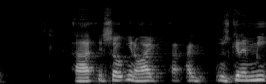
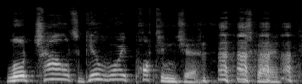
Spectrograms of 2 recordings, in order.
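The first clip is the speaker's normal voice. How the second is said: grand introduction; 5 semitones higher, 4 dB louder, slower than usual. Acted. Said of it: "grand introduction".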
